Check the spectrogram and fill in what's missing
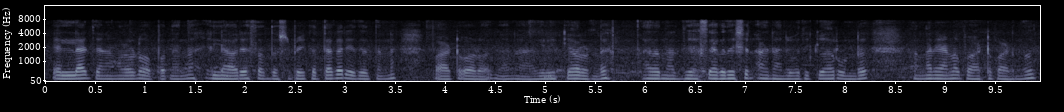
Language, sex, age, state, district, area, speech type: Malayalam, female, 45-60, Kerala, Pathanamthitta, rural, spontaneous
